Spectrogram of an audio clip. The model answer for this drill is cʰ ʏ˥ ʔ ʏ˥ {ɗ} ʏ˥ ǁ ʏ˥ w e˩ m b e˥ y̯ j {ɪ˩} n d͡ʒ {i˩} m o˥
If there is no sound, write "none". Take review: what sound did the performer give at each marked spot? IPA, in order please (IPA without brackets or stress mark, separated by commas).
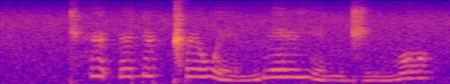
ɗ, ɪ˩, i˩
